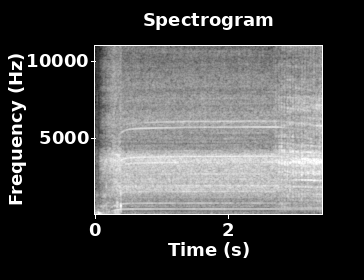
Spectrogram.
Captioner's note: whirring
